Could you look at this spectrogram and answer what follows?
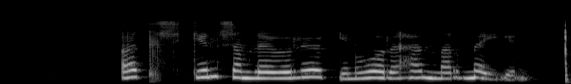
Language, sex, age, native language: Icelandic, female, 11, Icelandic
